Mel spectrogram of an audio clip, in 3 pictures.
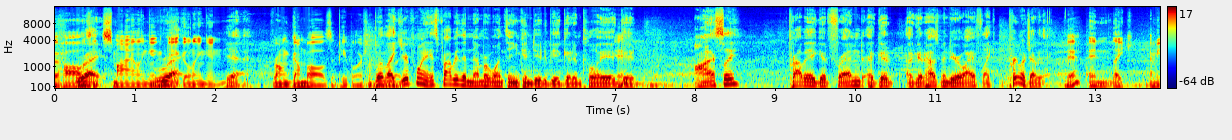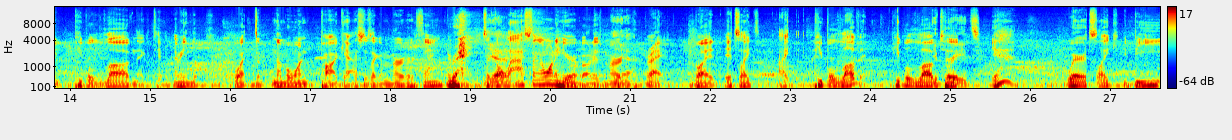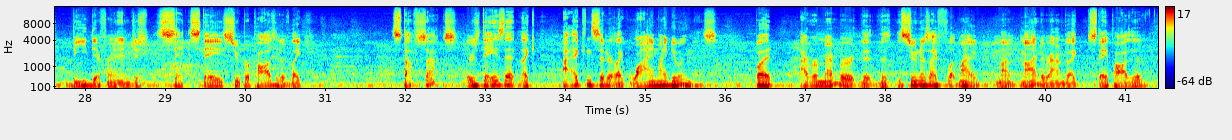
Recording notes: LIVE from Buildertrend University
